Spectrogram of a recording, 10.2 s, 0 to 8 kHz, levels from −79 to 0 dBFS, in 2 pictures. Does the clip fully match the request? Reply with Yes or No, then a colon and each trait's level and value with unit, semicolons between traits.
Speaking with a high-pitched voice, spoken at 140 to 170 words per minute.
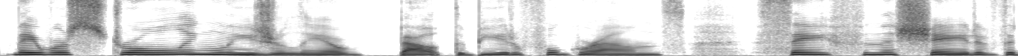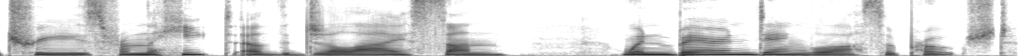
Yes: high, 225 Hz; average, 155 wpm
